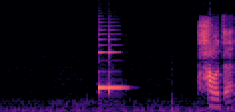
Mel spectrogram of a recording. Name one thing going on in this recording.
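A phone gives a short chime.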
